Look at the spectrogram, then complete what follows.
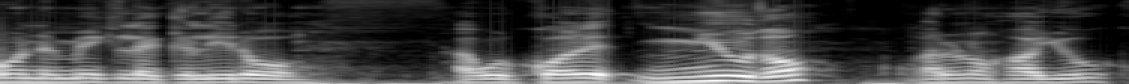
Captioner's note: speaks Spanish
